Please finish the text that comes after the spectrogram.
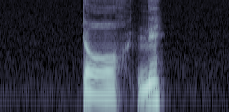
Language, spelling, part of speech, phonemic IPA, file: Navajo, dohní, verb, /tòhnɪ́/, Nv-dohní.ogg
- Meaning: second-person duoplural imperfective of ní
